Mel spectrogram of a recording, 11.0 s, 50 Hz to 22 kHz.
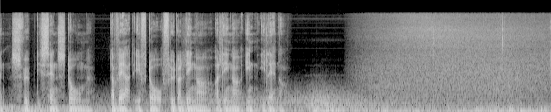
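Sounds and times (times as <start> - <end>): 
speech: 0.0 - 5.8
strong west wind roaring across an open beach: 0.0 - 11.0
surf washing on a wide beach: 7.0 - 11.0.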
